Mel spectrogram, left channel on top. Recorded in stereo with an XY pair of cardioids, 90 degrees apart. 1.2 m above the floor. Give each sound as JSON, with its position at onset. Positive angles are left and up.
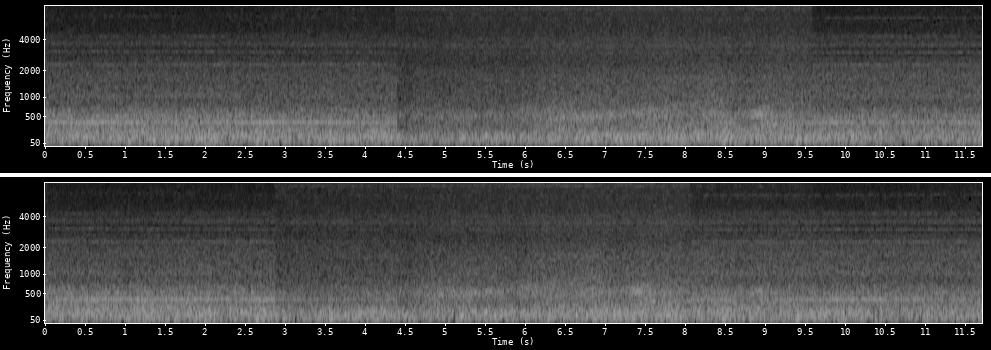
{"t": 0.0, "sound": "a fan", "azimuth_deg": -65, "distance_m": 1.7}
